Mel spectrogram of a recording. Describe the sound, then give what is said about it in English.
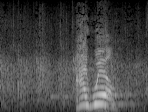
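A church audience claps as praise to the Lord in a steady, dense patter of applause throughout, with a single voice briefly calling out over it midway before the clapping carries on. “Somebody give a little clap offering of praise to the Lord.”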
